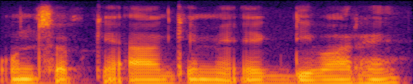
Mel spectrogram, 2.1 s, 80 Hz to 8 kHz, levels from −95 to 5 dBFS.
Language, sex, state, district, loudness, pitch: Hindi, male, Arunachal Pradesh, Longding, -16 LUFS, 100 Hz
